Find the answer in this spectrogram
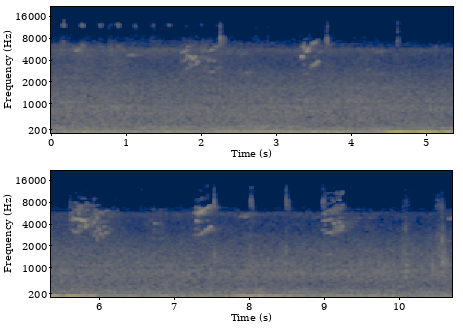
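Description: A small bird calling with short, high, falling chirps, about one every second or two, over a steady low outdoor rumble.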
